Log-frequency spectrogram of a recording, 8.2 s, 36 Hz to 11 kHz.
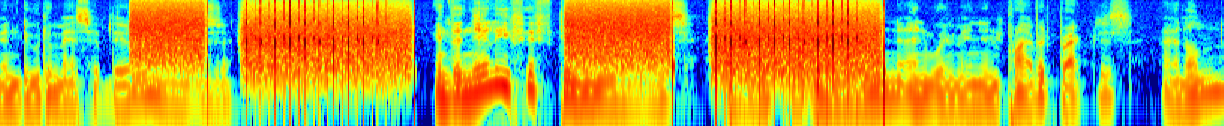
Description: Pulse dialling, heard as a rotary dial, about 10 pulses a second, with speech in English. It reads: 0 0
